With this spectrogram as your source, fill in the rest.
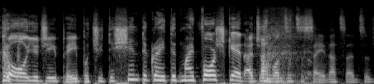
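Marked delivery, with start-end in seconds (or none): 0.0-2.5 loud, high, half-baked put-on Italian accent. Quoting a man who kept saying to contact your GP: put-on Italian accent. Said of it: "When did he become like fucking Italian?".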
